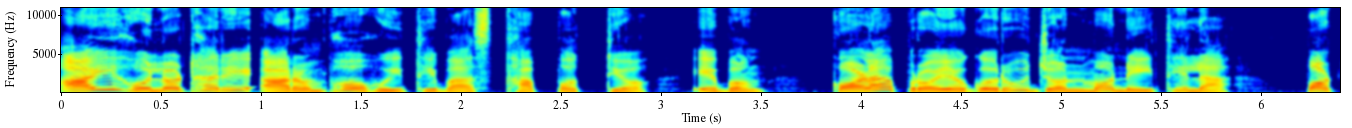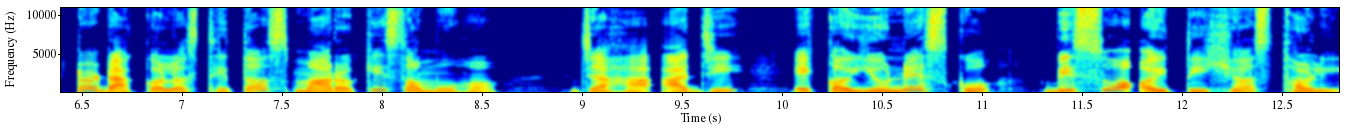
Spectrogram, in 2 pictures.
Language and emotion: Odia, neutral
